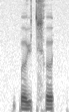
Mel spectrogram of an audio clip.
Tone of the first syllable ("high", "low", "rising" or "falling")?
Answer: low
